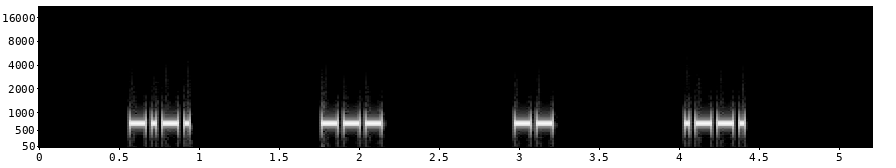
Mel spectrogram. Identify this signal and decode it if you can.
Morse code, heard as a keyed tone, about 34 wpm, spaced as for 10 wpm, 690 Hz. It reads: COMP
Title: 8x Character Spacing - Top 500 Words - 35wpm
